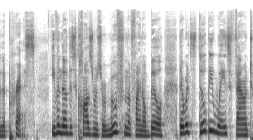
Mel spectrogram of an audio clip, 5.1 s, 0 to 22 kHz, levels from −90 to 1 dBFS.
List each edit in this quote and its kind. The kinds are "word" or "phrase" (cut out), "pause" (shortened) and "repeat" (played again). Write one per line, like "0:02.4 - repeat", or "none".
none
